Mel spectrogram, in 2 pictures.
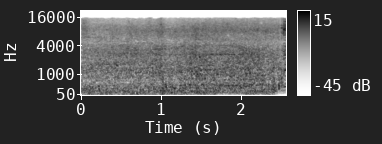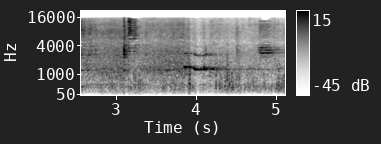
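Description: Road traffic rumbling past, dropping away about halfway through, then a couple of sharp clinks of a serving spoon against steel food pots.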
